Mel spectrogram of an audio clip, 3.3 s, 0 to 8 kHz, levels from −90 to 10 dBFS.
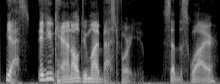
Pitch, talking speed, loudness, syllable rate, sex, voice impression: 105 Hz, 235 wpm, -20 LUFS, 4.6 syllables/s, male, very masculine, very adult-like, slightly middle-aged, very thick, slightly tensed, slightly powerful, bright, hard, clear, fluent, very cool, intellectual, very refreshing, very sincere, calm, slightly mature, friendly, reassuring, elegant, slightly wild, slightly sweet, lively, slightly strict, slightly intense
